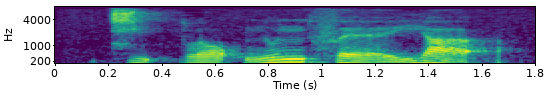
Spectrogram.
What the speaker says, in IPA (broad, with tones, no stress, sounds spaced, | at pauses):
t͡ɕ i˨˩ ʔ p l ɔ˨˩ ʔ n u˥˩ n f ɛː˩˦ j a˨˩ ʔ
